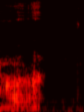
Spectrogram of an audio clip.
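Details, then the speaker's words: Brief rough snoring breath from a sleeping female dog nearby, followed by a faint high nose whistle; the owner notes her weird breathing; snoring. "i think my dog is over there snoring she has the weirdest breathing i don't know if you can hear she's already like"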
